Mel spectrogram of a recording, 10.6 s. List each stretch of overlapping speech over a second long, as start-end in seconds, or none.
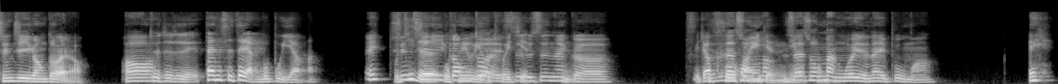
3.9-5.9, 6.9-8.4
